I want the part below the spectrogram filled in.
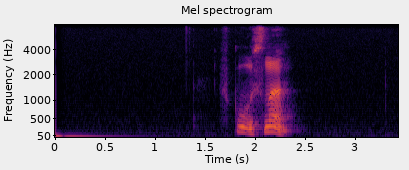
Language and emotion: Russian, positive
